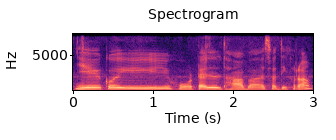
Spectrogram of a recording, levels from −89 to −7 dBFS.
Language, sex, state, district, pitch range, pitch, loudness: Hindi, female, Chhattisgarh, Raipur, 205-230 Hz, 220 Hz, -13 LUFS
